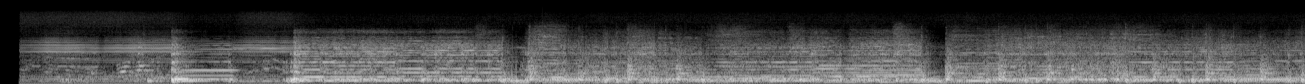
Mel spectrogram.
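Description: Live rock band playing electric guitars, bass and drums, with a quieter opening that jumps to full volume about three seconds in.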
